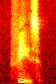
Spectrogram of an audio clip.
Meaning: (noun) plural of fee; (verb) third-person singular simple present indicative of fee
- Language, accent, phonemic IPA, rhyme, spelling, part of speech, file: English, US, /fiːz/, -iːz, fees, noun / verb, En-us-fees.ogg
